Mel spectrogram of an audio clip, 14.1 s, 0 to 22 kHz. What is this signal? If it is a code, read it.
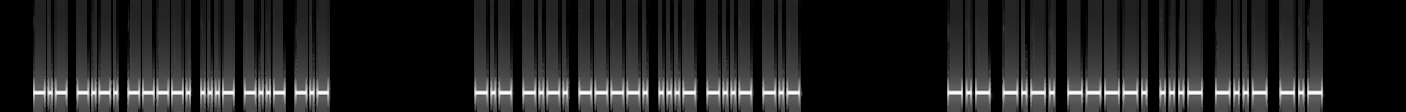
Morse code, heard as a keyed tone, about 29 wpm, 700 Hz. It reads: KC9VXK KC9VXK KC9VXK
